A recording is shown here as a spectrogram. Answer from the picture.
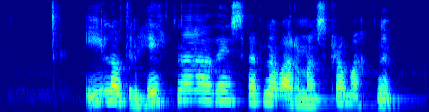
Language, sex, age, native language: Icelandic, female, 50-59, Icelandic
